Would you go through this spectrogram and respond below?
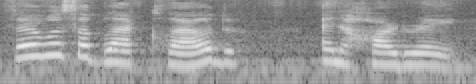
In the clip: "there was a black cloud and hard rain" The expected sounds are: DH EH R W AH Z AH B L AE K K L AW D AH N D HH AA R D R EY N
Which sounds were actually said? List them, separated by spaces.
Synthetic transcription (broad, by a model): DH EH R W AH Z AH B L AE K K L AW D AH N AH HH AA R D R EY N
